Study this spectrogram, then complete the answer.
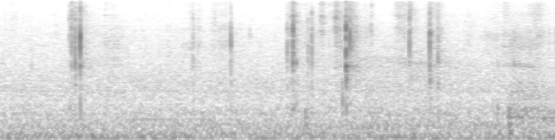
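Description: Paper is squeezed and folded while shaping an origami dragon, giving several soft, sharp crinkles and snaps scattered over a quiet background, close and fairly faint.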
